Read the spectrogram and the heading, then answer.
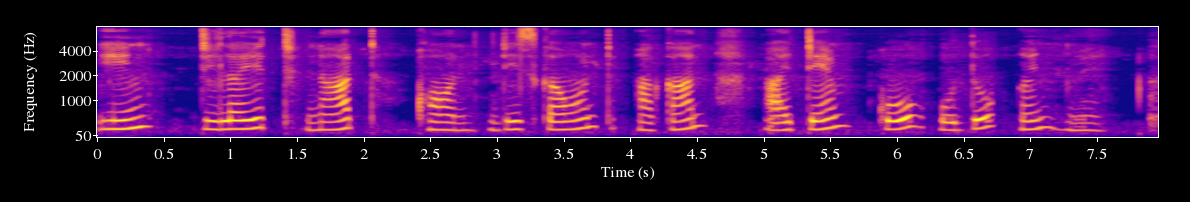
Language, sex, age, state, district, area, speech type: Santali, female, 30-45, West Bengal, Paschim Bardhaman, rural, read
